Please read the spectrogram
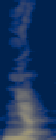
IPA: ɲ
